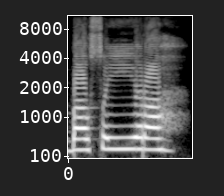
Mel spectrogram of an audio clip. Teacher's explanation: ہم کلمت بصیرہ پہ رکیں گے تو تاء مدورہ پہ ہا سے رکیں گے، مطلب ہم آخری میں ہا ظاہر کریں گے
